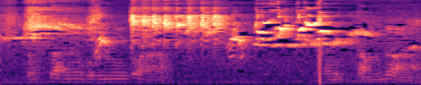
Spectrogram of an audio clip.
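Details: Oriental magpie-robin, a caged contest champion, gives a varied loud song of whistled slurs, dense buzzy trills and harsh chatter, with a sharp click partway through.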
